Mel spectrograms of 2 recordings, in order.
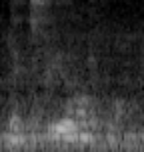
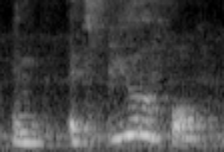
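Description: First: Whispered. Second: Said in the usual way. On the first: Acted. Preacher repeating to the church, now in a whisper. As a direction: breathe it as a hushed whisper.

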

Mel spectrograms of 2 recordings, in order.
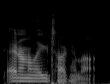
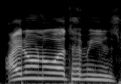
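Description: First: Said in the usual way. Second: Loud, higher, baffled protest; exasperated outburst. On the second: Real, not acted. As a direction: blurt it out in disbelief.

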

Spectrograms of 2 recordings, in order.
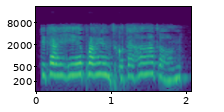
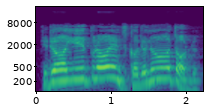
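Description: First: High, thin falsetto character; nosy question in a very high voice; Florence. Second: Loud, drawn-out, high character voice; slow, loud busybody; Ermintrude. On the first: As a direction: put on a high girly falsetto. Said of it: "said Florence". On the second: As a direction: boom out a nosy question, slow and high. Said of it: "said Ermintrude". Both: Acted.

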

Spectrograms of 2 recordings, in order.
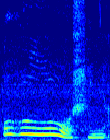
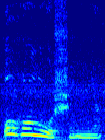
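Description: First: Оголошення slow and high, ло drawn out; stress on ло. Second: Said in the usual way. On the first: Shown as a demonstration. Teacher highlighting the stressed syllable ло for pupils, high and slow. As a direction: sing out the ло in Оголошення. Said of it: "Наголошений склад ло". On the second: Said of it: "В слові оголошення".

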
